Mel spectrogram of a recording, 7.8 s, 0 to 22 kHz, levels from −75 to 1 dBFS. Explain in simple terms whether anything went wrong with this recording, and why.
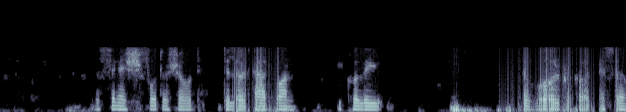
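Two kinds of fault are audible. Processor overload crackle appears from 2.90 to 3.48 s, right after "finish photo showed", and again from 6.24 to 7.73 s. The processor kept missing its deadlines for tiny chunks of audio, a few milliseconds each, leaving dozens of silent gaps heard as gritty crackle.

Packet loss with pitch repetition occurs at 6.96 s. One 20 ms piece of audio went missing, and the receiver repeated the last bit of pitch to fill it, giving a brief buzzy hold. The telephone-band sound of the G.711 line itself is expected.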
